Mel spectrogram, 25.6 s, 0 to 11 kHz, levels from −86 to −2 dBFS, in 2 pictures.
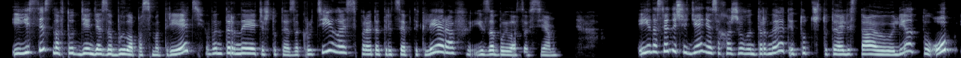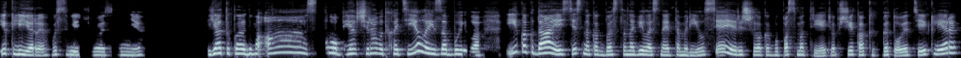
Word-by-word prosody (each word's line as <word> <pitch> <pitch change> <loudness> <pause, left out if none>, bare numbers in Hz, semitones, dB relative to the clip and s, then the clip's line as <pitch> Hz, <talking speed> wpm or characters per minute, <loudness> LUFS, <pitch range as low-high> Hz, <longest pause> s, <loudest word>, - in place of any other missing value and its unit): И, 260 - -1
естественно, 335 - +2
в - - -13
тот 290 -5 -1
день 270 0 +4
я 255 0 +5
забыла 240 -2 +3
посмотреть 215 - 0
в 260 +1 -7
интернете, 275 -2 +2
что-то 230 -2 -7
я 190 - -2
закрутилась 320 - -2
про 240 -2 -1
этот 235 0 -3
рецепт 220 -1 -3
эклеров 300 - 0
и 220 0 -5
забыла 210 -3 +1
совсем. 185 -1 -8 1.0
И 335 +4 +2
на 370 -1 +1
следующий 400 -3 +1
день 350 +6 0
я 315 - +3
захожу 280 -1 -3
в 260 - -1
интернет, 270 - -1
и 250 - -1
тут 295 +4 -7
что-то 245 -2 -4
я 230 0 +3
листаю 235 -2 +2
ленту, 335 - -2
оп, 485 +3 +3
эклеры 215 -9 +2
высвечиваются 195 -3 -3
мне. 190 0 -5 0.8
Я 275 +7 +5
такая 270 -2 +3
думаю, 260 +1 +1
а, 320 +1 -2
стоп, 280 +1 -1
я 260 +2 +1
вчера 270 +2 -1
вот 255 -1 -1
хотела 260 +8 +1
и 265 - +4
забыла. 230 -7 +1 0.3
И 325 +3 -1
когда 310 -4 +4
я, 245 -4 +6
естественно, 240 +1 0
как 225 -3 -2
бы 210 - +2
остановилась 215 -1 +1
на 190 - +1
этом 190 0 -2
рилсе 185 +4 0
и - - +3
решила 210 -2 0
как 195 -1 -5
бы 195 -1 -5
посмотреть 200 -7 -3
вообще, 190 +3 -2
как 195 -1 -3
их 175 -2 -11
готовят, 185 -2 0
те 200 +3 +1
эклеры. 270 +6 +1
240 Hz, 165 wpm, -24 LUFS, 205-285 Hz, 1.0 s, я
